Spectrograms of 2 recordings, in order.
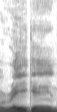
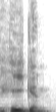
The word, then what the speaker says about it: Rigan: They they come Reagan, they come different accent, different pronunciation. But uh it's normal because R in Brazil is the same sound like H. Yeah. Um, the right pronunciation is heaggan.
